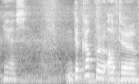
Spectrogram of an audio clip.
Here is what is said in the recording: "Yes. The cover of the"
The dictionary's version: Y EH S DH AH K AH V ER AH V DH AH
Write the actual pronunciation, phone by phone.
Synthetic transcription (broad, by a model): Y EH S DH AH K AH P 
